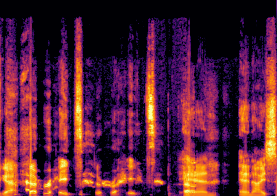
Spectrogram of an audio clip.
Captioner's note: laughs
